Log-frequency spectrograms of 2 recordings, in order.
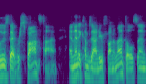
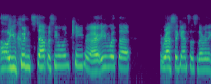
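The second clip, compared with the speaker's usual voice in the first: very high, furiously happy, acted-out ecstatic screaming; 12 semitones higher than usual. Recalling going from furiously angry to furiously happy, retelling own scream. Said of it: "because I was screaming like".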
